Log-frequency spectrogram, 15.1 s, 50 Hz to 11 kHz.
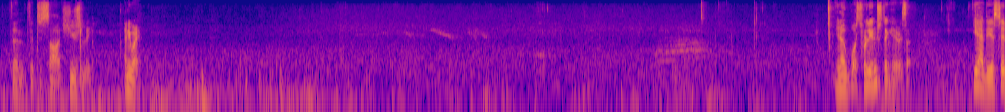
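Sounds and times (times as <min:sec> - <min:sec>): faint bird chirps: 0:05.2 - 0:08.5.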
